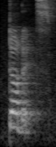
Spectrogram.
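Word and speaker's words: Duddits: doglets douglas douglas or dodditz because that's how douglas pronounces his own name so his name is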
